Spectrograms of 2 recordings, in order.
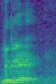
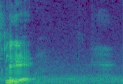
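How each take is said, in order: First: Said in the usual way. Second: Whispering. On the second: Real, not acted. Admiring the steak, repeated.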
